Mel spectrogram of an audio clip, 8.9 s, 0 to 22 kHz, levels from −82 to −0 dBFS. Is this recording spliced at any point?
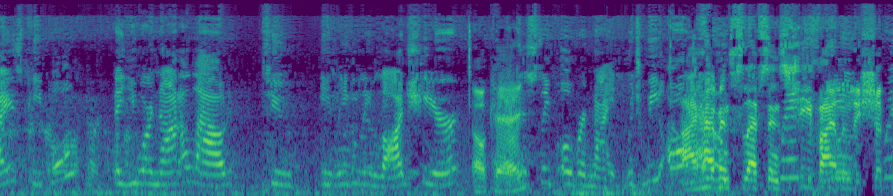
no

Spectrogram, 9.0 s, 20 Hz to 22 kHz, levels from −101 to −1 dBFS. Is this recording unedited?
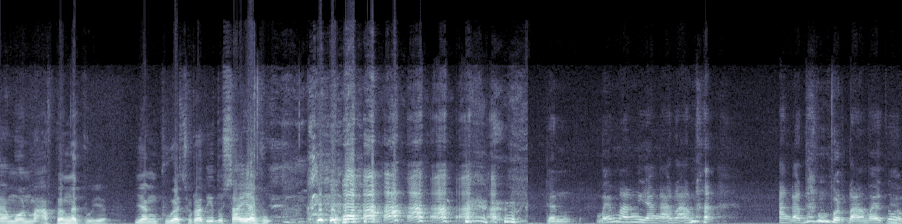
no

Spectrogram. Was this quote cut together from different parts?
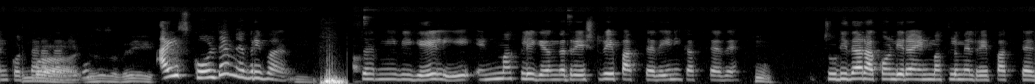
yes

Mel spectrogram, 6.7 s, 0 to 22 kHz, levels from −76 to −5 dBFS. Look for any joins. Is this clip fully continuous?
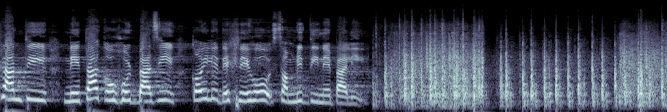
no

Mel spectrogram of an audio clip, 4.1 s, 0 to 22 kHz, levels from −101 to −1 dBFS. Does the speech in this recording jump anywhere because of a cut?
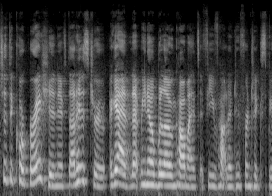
no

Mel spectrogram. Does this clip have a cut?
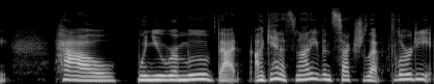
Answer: yes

